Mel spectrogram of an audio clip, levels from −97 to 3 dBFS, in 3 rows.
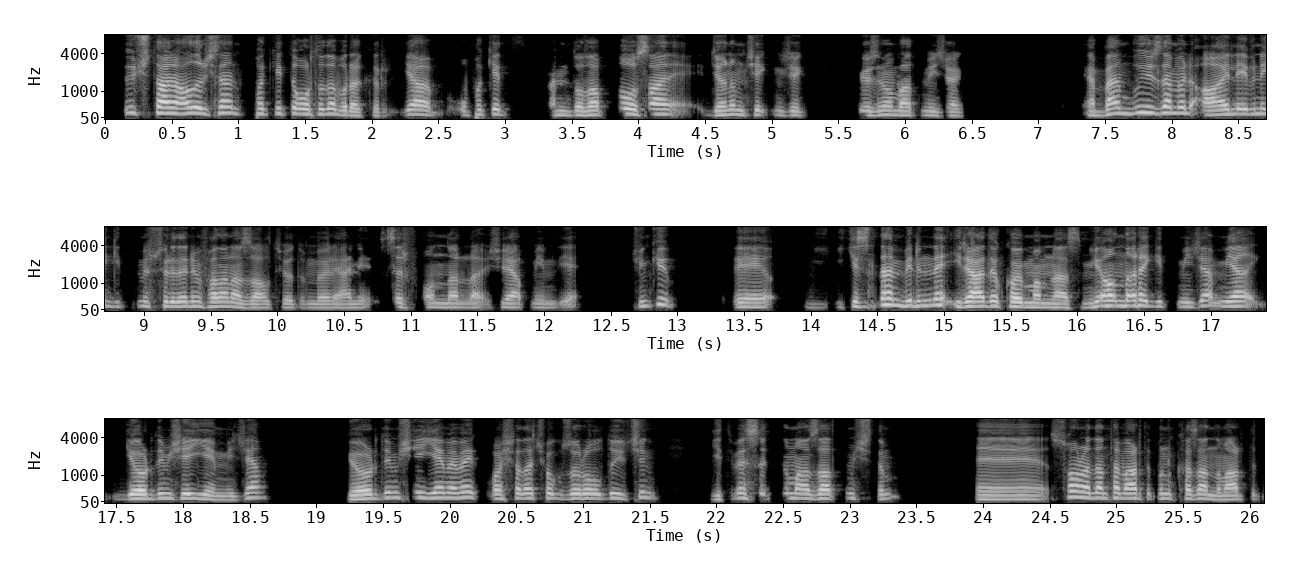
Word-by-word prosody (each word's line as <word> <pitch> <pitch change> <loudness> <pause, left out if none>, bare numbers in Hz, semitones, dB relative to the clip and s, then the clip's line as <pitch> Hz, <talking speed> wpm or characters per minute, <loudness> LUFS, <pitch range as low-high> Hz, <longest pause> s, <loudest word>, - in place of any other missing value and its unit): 3 220 -3 -4
tane 205 -2 +8
alır 200 +1 +6
içinden, 215 +3 0
paketi 190 +1 -1
ortada 185 -1 +2
bırakır. 135 -3 -2
Ya, 165 -3 +2 0.2
o 150 - -10
paket, 170 +1 -3 0.3
hani, 140 0 -7
dolapta 150 +4 0
olsa 180 0 +3 0.2
canım 150 +3 -1
çekmeyecek, 145 -3 -7 0.4
gözüme 150 +1 -3
batmayacak. 140 -3 -3 0.9
Ya, 140 -1 -4
ben 195 +1 +2
bu 225 - -1
yüzden, 220 -1 +3
böyle, 210 - +2
aile 165 +5 +3
evine 185 +1 +1
gitme 165 +1 -9
sürelerimi 170 +1 0
falan 160 +1 +1
azaltıyordum, 125 -2 -3
böyle, 125 0 -3
hani, 125 0 -6
sırf 155 -8 -8
onlarla 140 -1 -3
şey 140 - -7
yapmayayım 65 - -6
diye. - - -8 0.4
Çünkü, 185 +5 -4 0.5
eee, 150 0 +1 0.3
y 125 -2 -24
2'sinden 170 +8 +2
1'ine 190 +4 +3
irade 170 +2 +6
koymam 150 -4 +3
lazım. 135 0 -2
Ya 175 +5 +4
onlara 190 +1 +4
gitmeyeceğim, 170 0 -3
ya 175 +1 +4 0.2
gördüğüm 155 +3 +3
şeyi 165 0 +1
yemeyeceğim. 145 +7 -3 0.6
Gördüğüm 155 +7 +3
şeyi 195 0 -4
yememek 190 +1 +1
başta 160 +2 -1
da 175 - +2
çok 170 -2 -5
zor 165 +1 +1
olduğu 165 +1 0
için 185 +4 -6 0.4
gitme 155 +7 -4
sıktığımı 170 +2 -5
azaltmıştım. 160 +3 -2 0.6
Eee, 140 -1 -2
sonradan, 200 -5 +2
tabii, 180 -1 +2
artık 170 -1 +1
bunu 165 -1 -4
kazandım. 155 -4 -1
Artık, 135 +1 -2
165 Hz, 160 wpm, -23 LUFS, 145-185 Hz, 0.9 s, tane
